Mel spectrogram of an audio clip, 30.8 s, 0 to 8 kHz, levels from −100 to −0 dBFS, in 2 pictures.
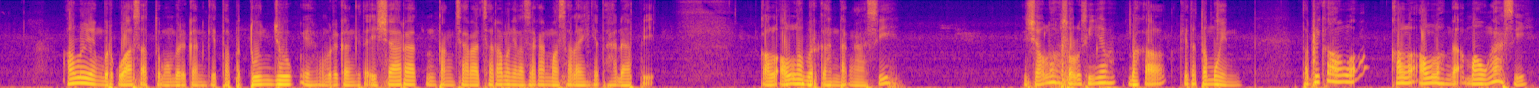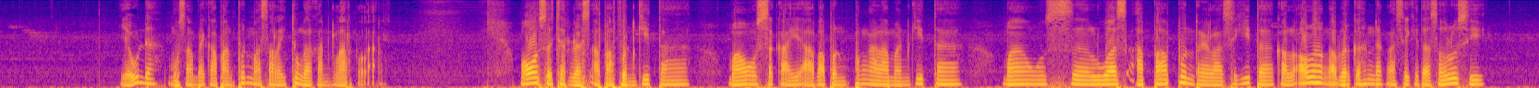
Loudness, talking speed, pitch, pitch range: -16 LUFS, 130 wpm, 135 Hz, 120-150 Hz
